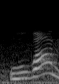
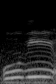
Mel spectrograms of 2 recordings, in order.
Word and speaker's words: Ove: In this category, I'll start with A Man Called Ove. Yes, it's pronounced as Uva, not Ove or Uvi or whatever.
